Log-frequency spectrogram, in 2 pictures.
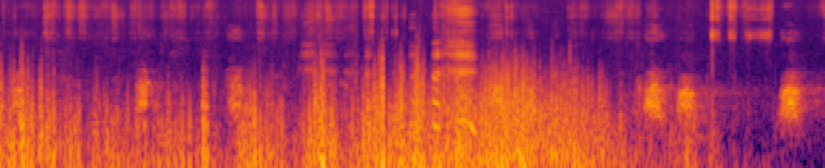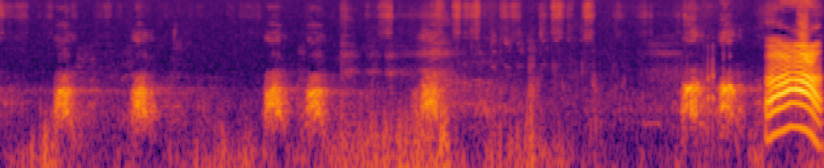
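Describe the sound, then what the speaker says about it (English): Dogs bark and yip at hikers while running at them on a trail, in short scattered bursts over footsteps and people talking nearby, with a louder bark at the end. "Got dogs running at us."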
